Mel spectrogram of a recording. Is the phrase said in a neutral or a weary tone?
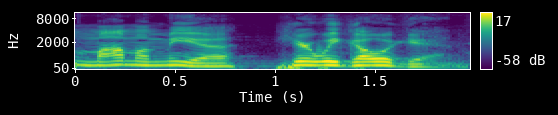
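neutral. It is said in a plain, neutral tone. It simply names the film.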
